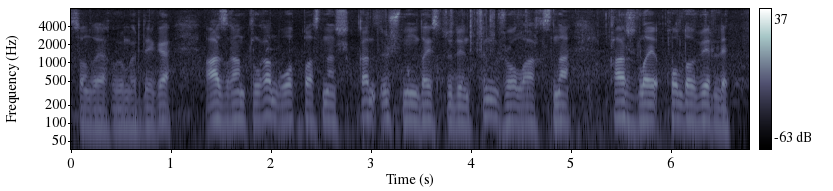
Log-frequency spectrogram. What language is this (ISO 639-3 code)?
kaz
